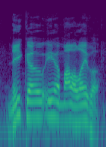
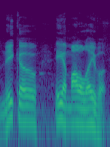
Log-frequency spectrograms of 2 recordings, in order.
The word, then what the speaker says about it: Nico Iamaleava: Nico Iamaleava. I got it right, didn't I? Yeah, there you Look go. here, I phonetically wrote it out. Nico Iamaleava.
